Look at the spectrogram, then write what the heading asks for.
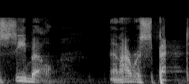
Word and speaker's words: Sibel: Edmonds, people keep saying, why do you say Seabell? She says, that's how you pronounce it. Not Sibel, she says Seabell.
